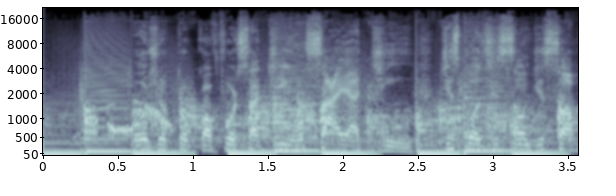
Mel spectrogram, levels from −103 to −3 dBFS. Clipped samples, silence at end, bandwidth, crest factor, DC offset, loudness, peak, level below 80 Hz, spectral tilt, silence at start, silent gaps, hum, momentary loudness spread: under 0.1%; 0 s; 18.5 kHz; 12 dB; under 0.1%; -21 LUFS; -8 dBFS; -24 dBFS; -4 dB/octave; 0 s; none; none; 5 LU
